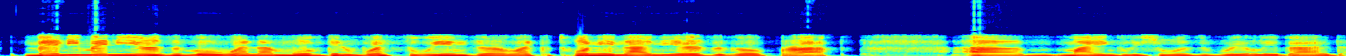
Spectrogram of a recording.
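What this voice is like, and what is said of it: Non-native English accent. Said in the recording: “I know I still have an accent”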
